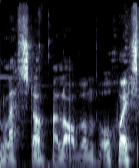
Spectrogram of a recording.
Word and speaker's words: Leicester: yes it looks like light Chester which is how a lot of Americans pronounce the city where I'm from Leicester a lot of them always pronounce it hi Chester let's forget the claims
